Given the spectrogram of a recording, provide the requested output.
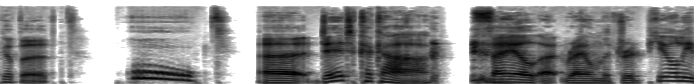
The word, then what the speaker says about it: Kaká: How do you say it? Kaka? I like to say Kaká. I'd say caca, but I don't really know. Kaká! You know, like a bird.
